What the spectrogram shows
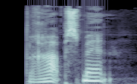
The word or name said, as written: DRABSMANDENS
